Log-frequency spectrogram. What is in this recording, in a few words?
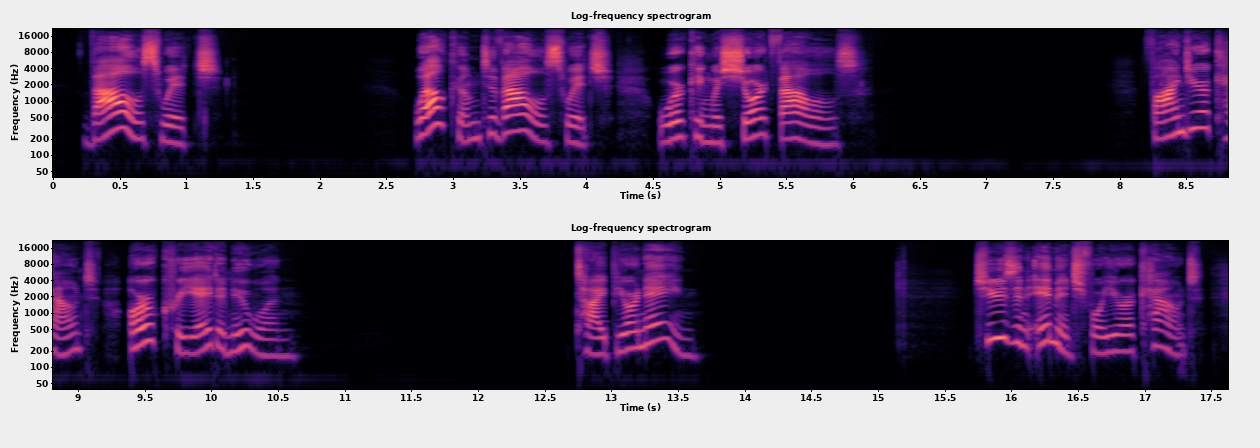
instructions, voiceover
